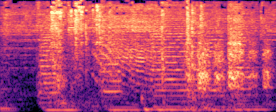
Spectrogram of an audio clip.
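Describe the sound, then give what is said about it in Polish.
A dog barks and yips in quick bursts over a dense, steady background of other sound, lasting about two seconds. “Co, piesku, chcesz mi coś powiedzieć?”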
